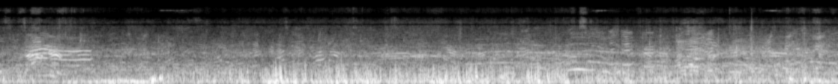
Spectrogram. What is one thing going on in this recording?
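Children shout and cheer nearby.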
